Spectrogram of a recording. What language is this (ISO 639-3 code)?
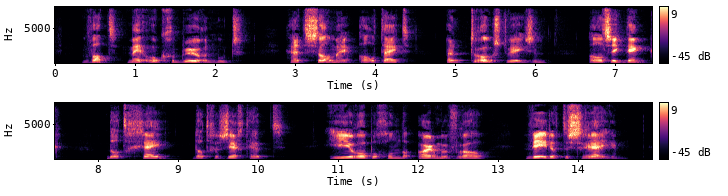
nld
